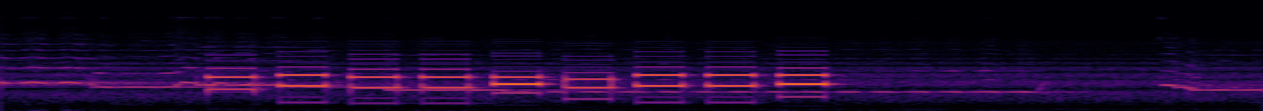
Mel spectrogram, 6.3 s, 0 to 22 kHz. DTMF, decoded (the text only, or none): 29550499#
